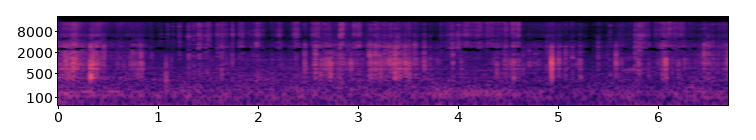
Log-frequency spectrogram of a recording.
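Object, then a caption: Packed sand ball scraped with a steel blade. A solid ball of packed dusty red sand, held in the palm, is scraped repeatedly with a steel knife blade. The result is a steady run of dry, gritty crackling and crunching scrapes, bright and thin with almost no low end. Each scrape stops short with no ring.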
